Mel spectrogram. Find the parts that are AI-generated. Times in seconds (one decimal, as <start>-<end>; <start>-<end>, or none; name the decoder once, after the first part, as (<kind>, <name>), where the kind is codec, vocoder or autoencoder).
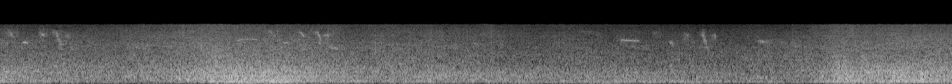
0.0-2.3 (codec, DAC); 3.2-9.5

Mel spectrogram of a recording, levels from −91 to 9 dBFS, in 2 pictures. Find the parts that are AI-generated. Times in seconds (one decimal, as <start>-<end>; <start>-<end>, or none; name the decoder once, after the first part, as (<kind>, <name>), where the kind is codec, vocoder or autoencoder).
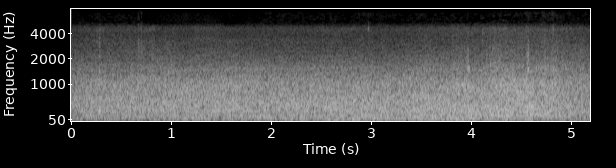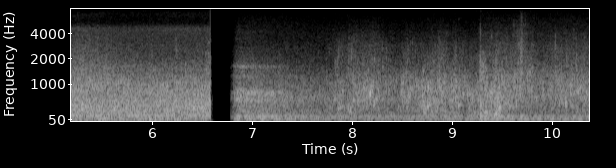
0.7-1.9 (codec, DAC)

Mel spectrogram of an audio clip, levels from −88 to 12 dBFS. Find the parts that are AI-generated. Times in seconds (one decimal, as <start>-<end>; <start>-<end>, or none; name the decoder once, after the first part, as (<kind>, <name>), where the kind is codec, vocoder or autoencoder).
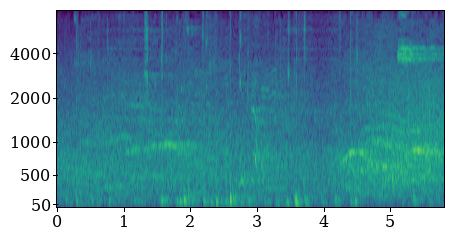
0.7-1.4 (codec, DAC); 3.4-4.2

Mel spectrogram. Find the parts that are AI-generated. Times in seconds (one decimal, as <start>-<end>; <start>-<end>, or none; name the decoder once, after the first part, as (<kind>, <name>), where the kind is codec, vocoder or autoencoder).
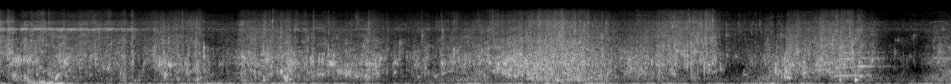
0.0-5.2 (codec, DAC)

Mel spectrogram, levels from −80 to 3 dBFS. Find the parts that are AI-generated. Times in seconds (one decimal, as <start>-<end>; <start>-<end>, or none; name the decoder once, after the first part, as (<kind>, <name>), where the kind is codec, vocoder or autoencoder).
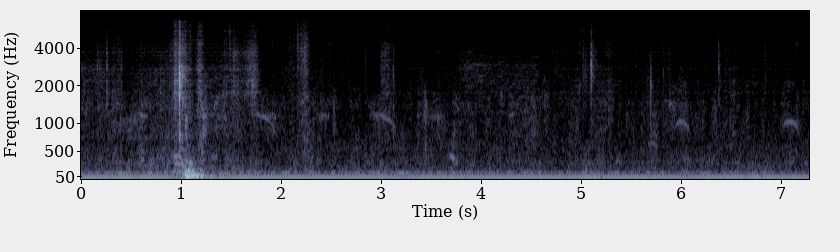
0.0-1.8 (codec, DAC); 3.0-3.9; 4.6-7.3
